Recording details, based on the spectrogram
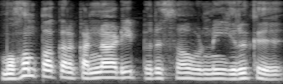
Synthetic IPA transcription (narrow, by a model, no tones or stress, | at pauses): mɔɦɐmpaːkɪɾɐkɐɳːaːɽipɪɾɯsaːʋʊɳːɯɪɾɯkːɯ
